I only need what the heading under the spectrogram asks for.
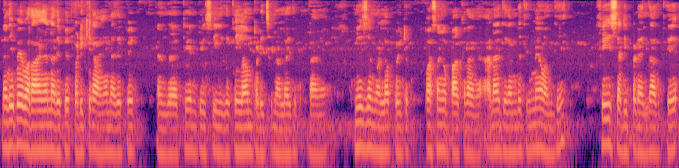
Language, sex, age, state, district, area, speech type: Tamil, male, 45-60, Tamil Nadu, Mayiladuthurai, urban, spontaneous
